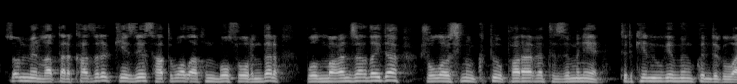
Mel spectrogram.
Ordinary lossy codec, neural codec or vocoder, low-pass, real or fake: MP3, 32 kbps; codec, 16 kHz, 1.1 kbps, Voila-Tokenizer; 7.2 kHz; fake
